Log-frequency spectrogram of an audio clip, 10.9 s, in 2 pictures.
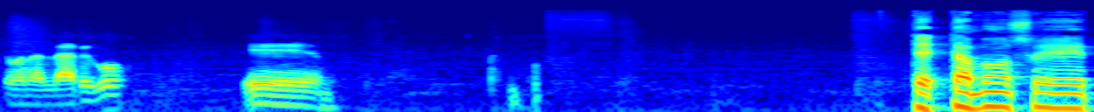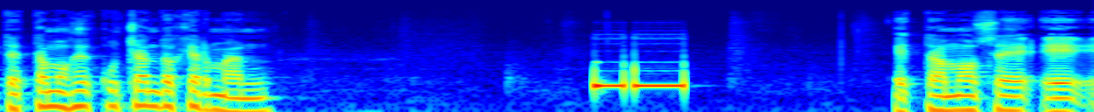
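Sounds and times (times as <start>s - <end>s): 
speech: 0.4s - 1.7s, 4.6s - 6.9s, 10.0s - 10.9s
telephone line electronic beeps after a dropped call: 8.4s - 8.9s.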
